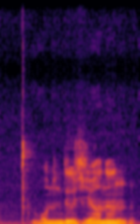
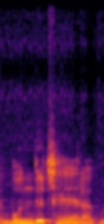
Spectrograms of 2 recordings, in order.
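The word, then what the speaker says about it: Mondsee: 몬드지어는 오스트리아 독일어를 쓰잖아요. 몬드는 이제 달이고 지어 또는 제, 몬드제라고 읽기도 하던데요.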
